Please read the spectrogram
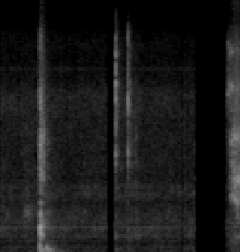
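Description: Computer mouse clicking: one sharp click, then two faint quick clicks about a second in, as the slide is advanced.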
